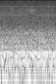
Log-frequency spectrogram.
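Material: Nothing is struck.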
